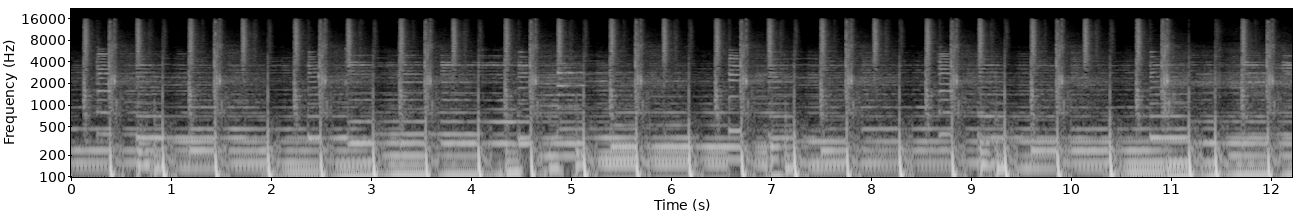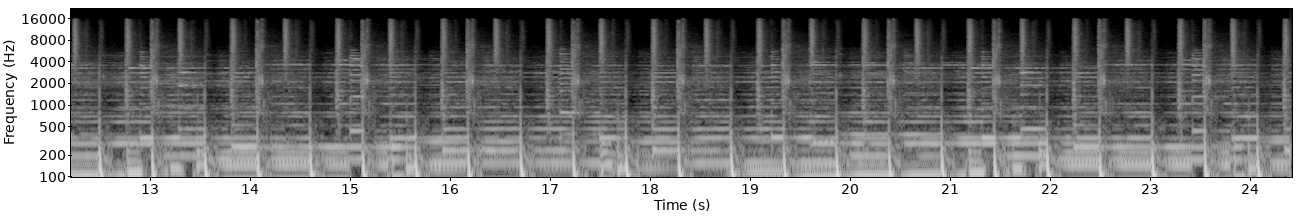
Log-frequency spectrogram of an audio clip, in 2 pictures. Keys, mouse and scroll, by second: 3.8 shift+click, 4.5 shift+middle click, 9.7-11.5 middle drag.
